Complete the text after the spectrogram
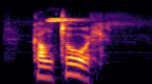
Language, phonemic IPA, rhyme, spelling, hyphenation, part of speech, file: Dutch, /kɑnˈtoːr/, -oːr, kantoor, kan‧toor, noun, Nl-kantoor.ogg
- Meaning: 1. office 2. cabinet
